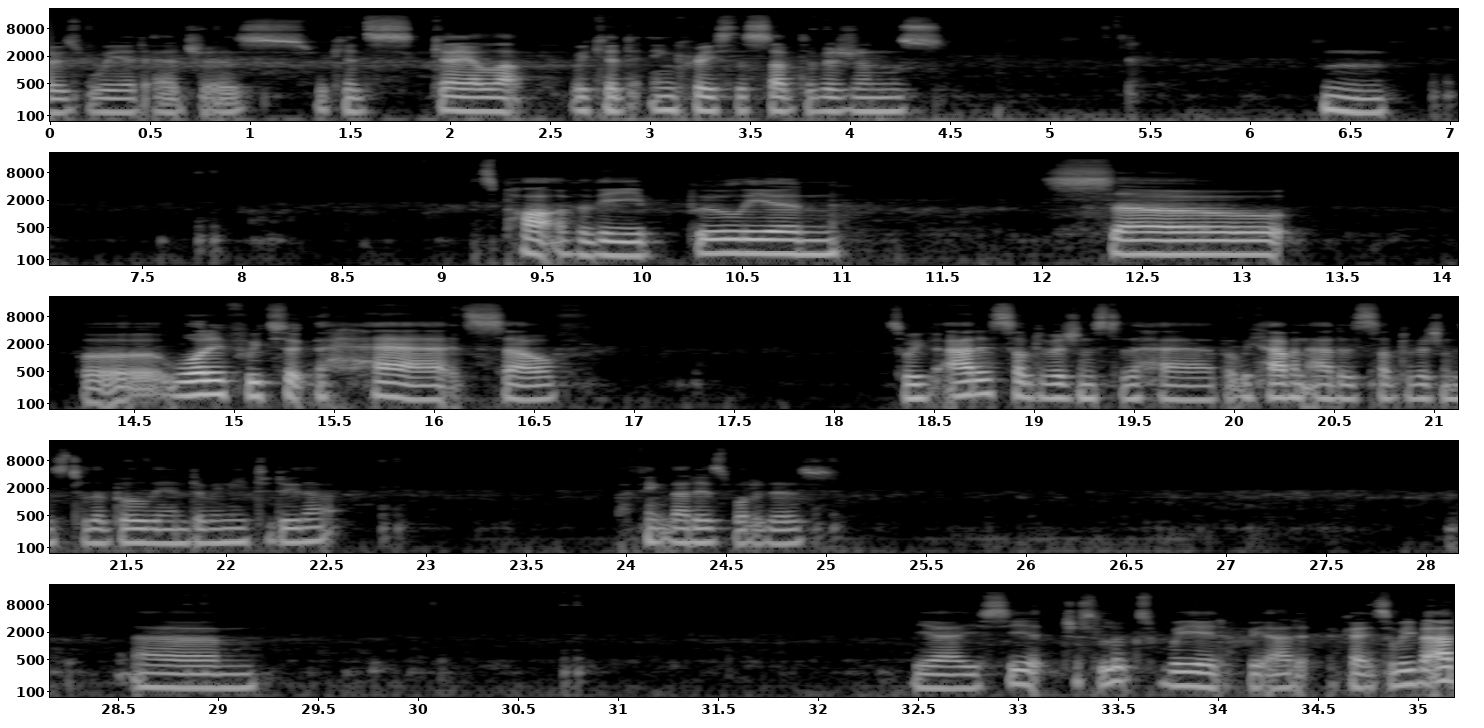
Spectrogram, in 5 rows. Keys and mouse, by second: 0.4-35.1 drag.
